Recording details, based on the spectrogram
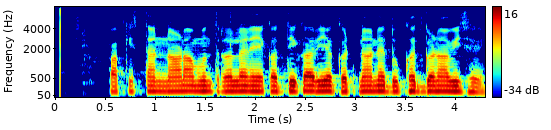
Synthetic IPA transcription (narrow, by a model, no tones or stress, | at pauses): pakɪst̪anːaɽ̃amənt̪ɾaləjneːkəd̪ʱikaɾijəɡʱəʈnaned̪ʊkʰət̪̚ɡəɽ̃aʋit͡ʃʰe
